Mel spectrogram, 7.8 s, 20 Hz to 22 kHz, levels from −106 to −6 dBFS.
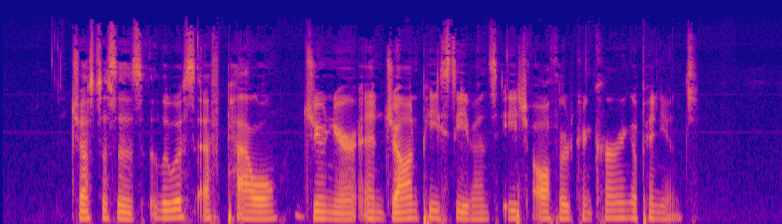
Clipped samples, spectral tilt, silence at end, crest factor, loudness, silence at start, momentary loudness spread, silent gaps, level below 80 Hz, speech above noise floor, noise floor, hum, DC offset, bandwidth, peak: under 0.1%; -3.5 dB/octave; 0.85 s; 22 dB; -35 LUFS; 0.7 s; 10 LU; none; -58 dBFS; 43 dB; -78 dBFS; none; under 0.1%; 16 kHz; -14 dBFS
